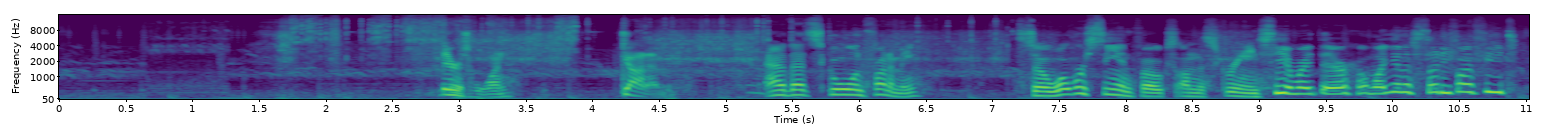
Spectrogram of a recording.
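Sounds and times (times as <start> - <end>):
fishing reel whirring: 0.6 - 11.0.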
